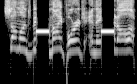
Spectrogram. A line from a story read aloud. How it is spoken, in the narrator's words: cried the baby bear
